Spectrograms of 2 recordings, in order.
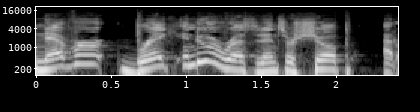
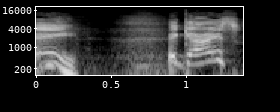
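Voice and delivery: put-on high, childlike little kid voice; 6 semitones higher than usual. Showing off a kid voice that others like: kid voice. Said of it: "They like my kid voice".

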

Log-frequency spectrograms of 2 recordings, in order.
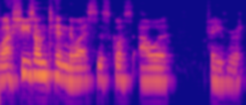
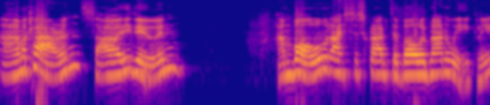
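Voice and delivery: bad, fake Swedish accent, louder; 5 semitones higher, 8 dB louder than usual. Asked how a Swedish person talks, speaker tries a fake Swedish accent. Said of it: "how does a Swedish person talk again?".

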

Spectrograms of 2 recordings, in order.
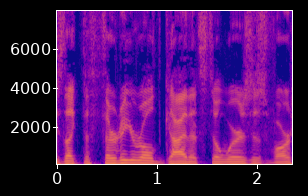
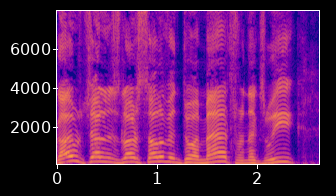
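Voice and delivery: loud, very high put-on Latin American accent; 10 semitones higher, 6 dB louder than usual. Retelling what he said after getting beaten up, Latin American accent. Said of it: "you can use a Latin American accent".

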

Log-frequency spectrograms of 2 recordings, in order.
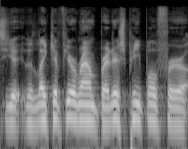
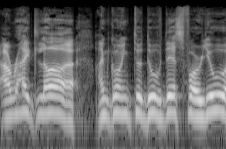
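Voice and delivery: high, put-on English-dude accent; 5 semitones higher, 5 dB louder than usual. Imagining a politician pandering to a community: imitating an english accent. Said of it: "English dude ... speaking like".

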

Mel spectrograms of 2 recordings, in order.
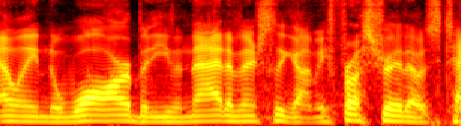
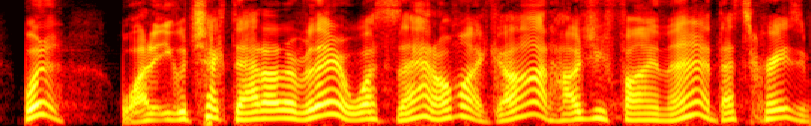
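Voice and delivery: high, patronising, condescending talk-down; 6 semitones higher, 3 dB louder than usual. Acting out people who treat you like a 10-year-old, imitating talking down to a child. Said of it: "treating you like a 10-year-old".

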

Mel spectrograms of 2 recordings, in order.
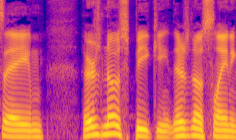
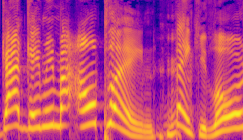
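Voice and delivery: put-on animated, high Louisiana accent; 14 semitones higher than usual. Retelling what a TV preacher says on air: Jesse Duplantis impression, Louisiana accent. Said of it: "Jesse Duplantis gets on there and he's like".

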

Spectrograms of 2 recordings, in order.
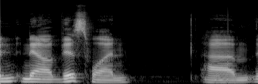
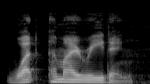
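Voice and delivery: usual speaking voice

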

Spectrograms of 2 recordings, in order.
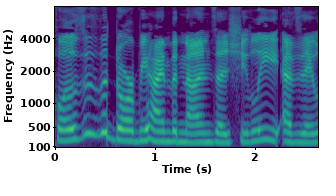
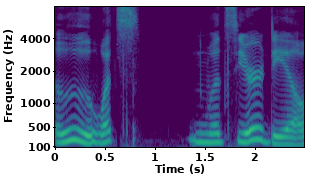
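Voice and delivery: creepy, eerie, unnerving voice; 2 semitones lower, 4 dB quieter than usual. Retelling a film scene, voicing Alucarda looking at Justine: creepy Alucarda voice. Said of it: "looking at her, like, creepily".

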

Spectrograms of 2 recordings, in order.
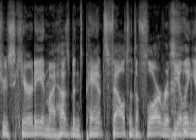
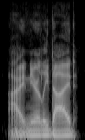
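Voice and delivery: ordinary talk, nothing marked

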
